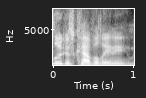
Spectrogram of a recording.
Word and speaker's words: Lucas Cavallini: Now, for some reason, I just realized, did I just say his name wrong? – I'm pretty sure you were correct. – Right? Yeah, it's Lucas Cavallini.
